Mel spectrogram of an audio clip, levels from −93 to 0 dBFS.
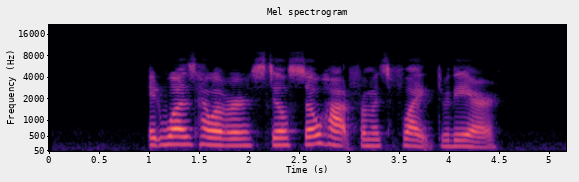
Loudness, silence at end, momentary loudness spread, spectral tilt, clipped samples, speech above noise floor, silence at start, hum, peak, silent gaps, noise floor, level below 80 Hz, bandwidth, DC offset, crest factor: -33 LUFS; 0.7 s; 10 LU; -4 dB/octave; under 0.1%; 45 dB; 1 s; none; -16 dBFS; none; -77 dBFS; -80 dBFS; 9.2 kHz; under 0.1%; 18 dB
